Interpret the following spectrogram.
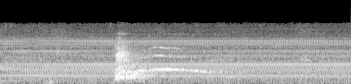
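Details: A female pug named Cupcake 'talking' to her sister with one sharp yelp that bends into a drawn-out, falling whine lasting about a second, set against a constant indoor mains hum.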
